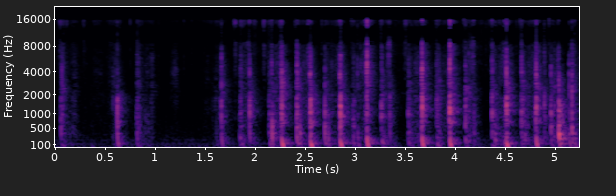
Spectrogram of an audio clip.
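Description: A tarot deck being shuffled by hand, packets of cards dropping and slapping onto each other in quick clicks. The clicks are sparse at first and come thick and fast from about two seconds in.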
